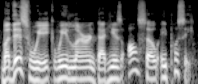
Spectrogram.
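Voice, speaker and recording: A man hosting a comedy clip show, delivering sarcastic jokes with a deadpan edge. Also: mid-range voice, moderate pace, noisy background. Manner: wisecracking, deadpan jokes, chuckles.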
